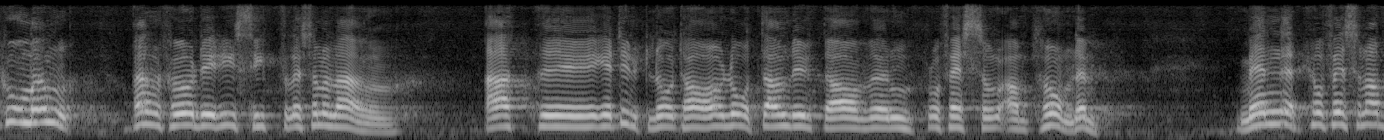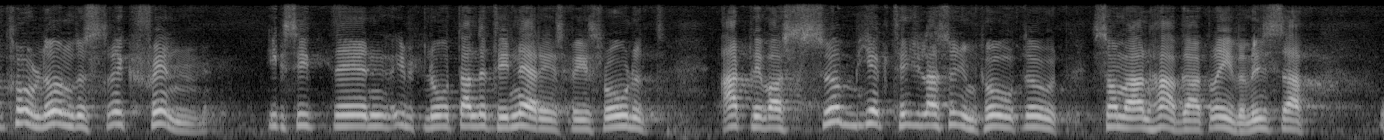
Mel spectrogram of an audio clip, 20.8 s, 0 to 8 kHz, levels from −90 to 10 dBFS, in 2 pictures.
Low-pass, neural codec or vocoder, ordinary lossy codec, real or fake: 7.2 kHz; codec, 24 kHz, 0.9 kbps, WavTokenizer, small release; none; fake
